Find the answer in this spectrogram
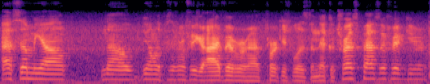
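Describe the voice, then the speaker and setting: Man, very bright voice, drowsy rambling toy review, camcorder, faint background hiss. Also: medium pitch, fast, low-quality recording. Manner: rambling, self-correcting, casual slang. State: drowsy after a nap. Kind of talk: casual figure review vlog.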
